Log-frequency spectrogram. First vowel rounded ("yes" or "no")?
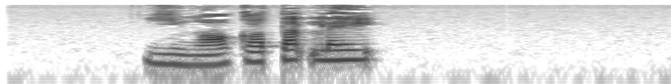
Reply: no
